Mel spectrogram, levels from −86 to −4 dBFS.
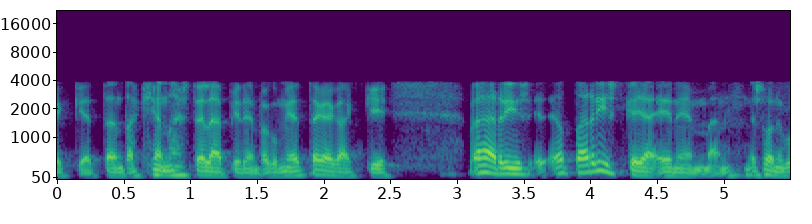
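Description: Nothing goes wrong in this one: the speech arrives over a call path that stops at 4 kHz, which points to a G.711 A-law link at 64 kbps, and there's no trouble to report along the way.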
